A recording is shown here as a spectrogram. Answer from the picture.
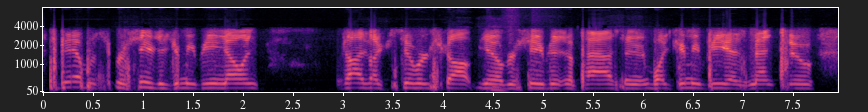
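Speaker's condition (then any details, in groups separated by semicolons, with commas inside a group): Oral cancer; post-treatment cancer checks; may be hard to understand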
